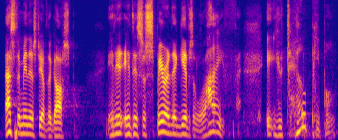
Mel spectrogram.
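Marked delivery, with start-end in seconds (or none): 5.3-6.7 whisper. Real, not acted. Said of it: "sudden whisper in sermon".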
